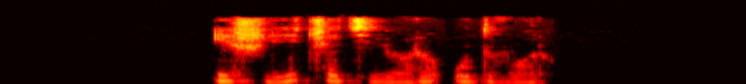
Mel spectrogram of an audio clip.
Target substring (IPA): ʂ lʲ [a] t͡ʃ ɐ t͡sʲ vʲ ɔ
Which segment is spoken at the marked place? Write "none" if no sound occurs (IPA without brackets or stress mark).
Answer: i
